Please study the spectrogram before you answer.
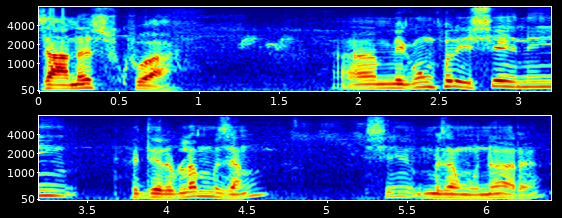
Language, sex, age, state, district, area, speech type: Bodo, male, 60+, Assam, Baksa, urban, spontaneous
